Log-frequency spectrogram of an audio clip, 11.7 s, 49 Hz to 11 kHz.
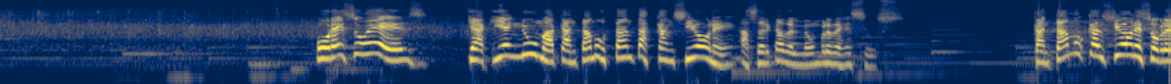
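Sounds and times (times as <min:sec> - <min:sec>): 
large church audience applauding: 0:00.0 - 0:06.1
speech: 0:02.6 - 0:09.1, 0:10.4 - 0:11.7.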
